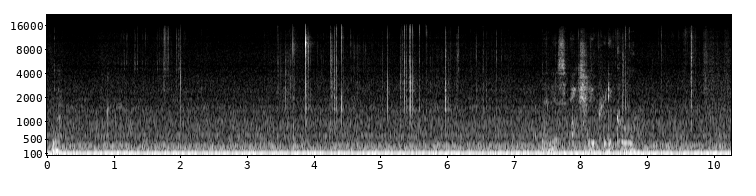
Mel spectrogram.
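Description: A hard plastic mould clicks and taps softly as it is handled.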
